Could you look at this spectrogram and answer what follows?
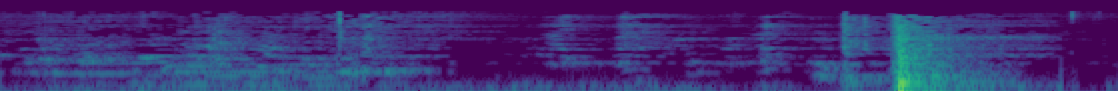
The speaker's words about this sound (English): I'm going to shut this door.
